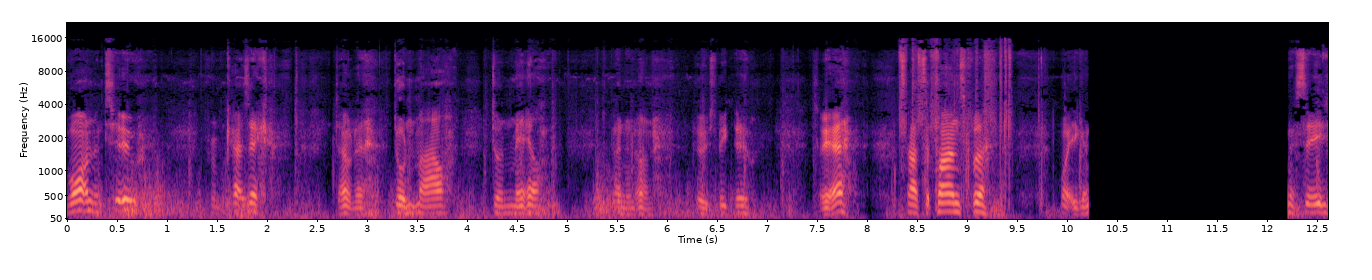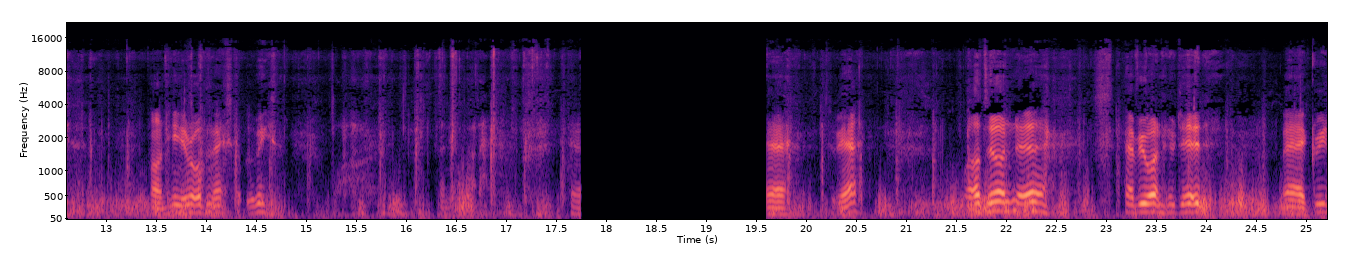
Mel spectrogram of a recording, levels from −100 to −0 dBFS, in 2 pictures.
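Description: At 10.21 s and again at 17.74 s the sound cuts out mid-flow in a playback stall, silent for 2.0 s, then 1.9 s, likely from a starved buffer, showing as flat blank gaps in waveform and spectrogram.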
